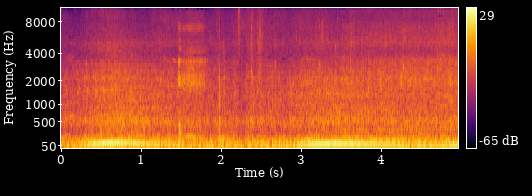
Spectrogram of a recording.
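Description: Land Rover's engine running under load off-road, its low rumble swelling twice, with a short hiss about a second and a half in.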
